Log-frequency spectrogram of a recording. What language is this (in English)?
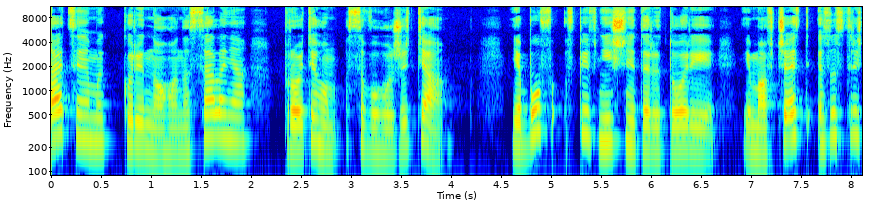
Ukrainian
